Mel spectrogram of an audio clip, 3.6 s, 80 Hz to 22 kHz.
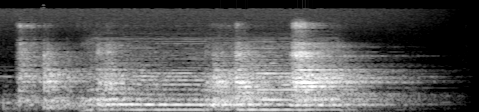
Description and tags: The CD stand is approximately 5'6" / 167cm tall and made of angled sheet metal with horizontal slots all the way up for holding the discs. As such it has an amazing resonance which we have frequently employed as an impromptu reverb. The source was captured with a contact mic (made from an old Audio Technica wireless headset) through the NPNG preamp and into Pro Tools via Frontier Design Group converters. Final edits were performed in Cool Edit Pro. The objects used included hands, a mobile 'phone vibrating alert, a ping-pong ball, a pocket knife, plastic cups and others. These sounds are psychedelic, bizarre, unearthly tones with a certain dreamlike quality. Are they roaring monsters or an old ship breaking up as it sinks? Industrial impacts or a grand piano in agony? You decide! Maybe use them as the strangest impulse-responses ever.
